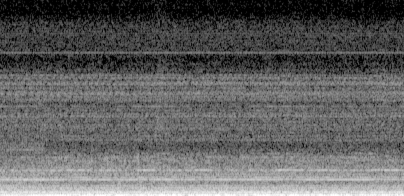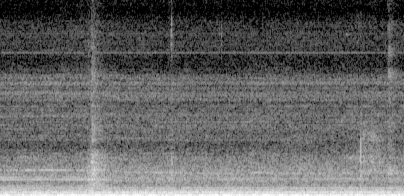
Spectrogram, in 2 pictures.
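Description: Steady low electrical hum of a desktop computer running while it restarts and boots, with one faint click about six seconds in.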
